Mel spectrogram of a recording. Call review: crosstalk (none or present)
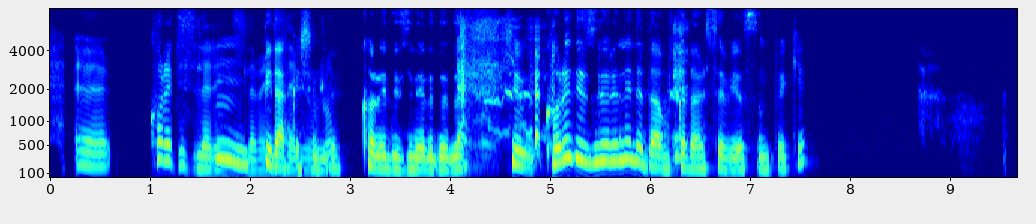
present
